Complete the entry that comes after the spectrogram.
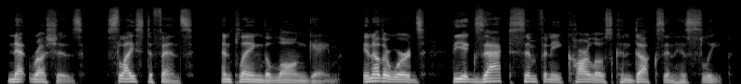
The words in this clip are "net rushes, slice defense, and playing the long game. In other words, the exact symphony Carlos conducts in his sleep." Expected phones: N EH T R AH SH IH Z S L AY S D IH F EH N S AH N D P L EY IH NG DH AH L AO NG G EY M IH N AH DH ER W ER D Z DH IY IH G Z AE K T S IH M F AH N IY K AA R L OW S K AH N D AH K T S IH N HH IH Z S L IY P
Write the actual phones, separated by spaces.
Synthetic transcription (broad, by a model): N EH T R AH SH IH Z S L AY S D IH F EH N S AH N P L EY IH NG DH AH L AO NG G EY M IH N AH DH ER W ER D Z DH IY IH G Z AE K T S IH M F AH N IY K AA R L OW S K AH N D AH K T S IH N IH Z S L IY P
